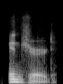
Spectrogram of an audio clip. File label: "injured", American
